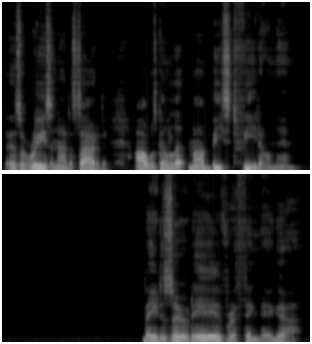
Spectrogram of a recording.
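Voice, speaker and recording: Man playing a slow-drawling, low-voiced cowboy outlaw. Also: dark tone, exaggerated voice. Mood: bitter, defiant. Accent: American Southern or Western drawl. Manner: drawling, folksy, brooding. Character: male cowboy outlaw werewolf, weary, defiant, protective. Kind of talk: slow dramatic roleplay monologue to the listener.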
